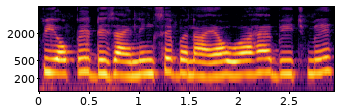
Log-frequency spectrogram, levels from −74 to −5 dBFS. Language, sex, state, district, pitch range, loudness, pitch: Hindi, female, Haryana, Rohtak, 250-280 Hz, -13 LUFS, 260 Hz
